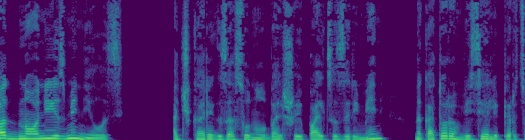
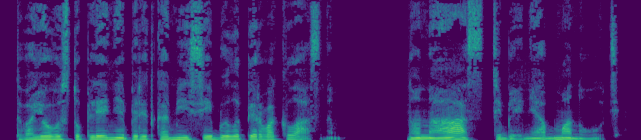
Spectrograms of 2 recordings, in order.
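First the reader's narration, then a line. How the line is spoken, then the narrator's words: Old man growling. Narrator (Russian): прорычал лысый старик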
